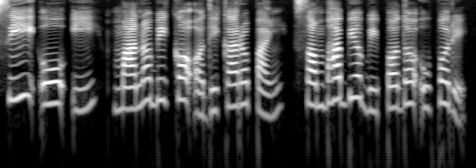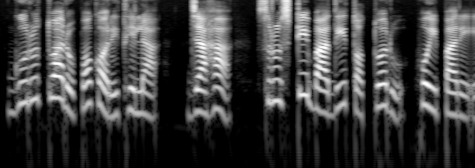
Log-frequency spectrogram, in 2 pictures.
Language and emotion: Odia, neutral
